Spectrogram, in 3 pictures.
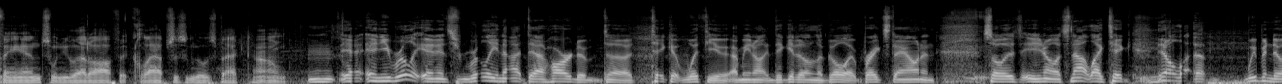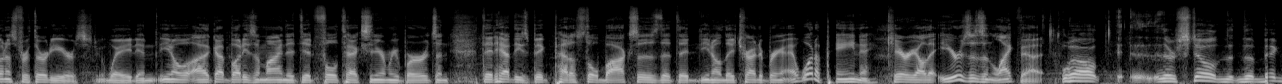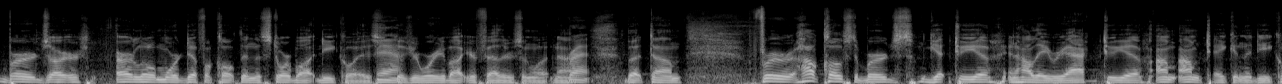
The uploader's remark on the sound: Live from the Iowa Deer Classic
